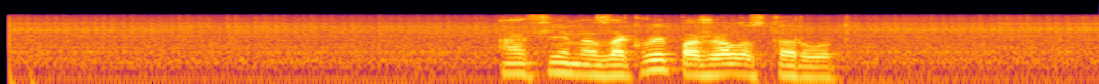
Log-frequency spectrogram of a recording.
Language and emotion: Russian, neutral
